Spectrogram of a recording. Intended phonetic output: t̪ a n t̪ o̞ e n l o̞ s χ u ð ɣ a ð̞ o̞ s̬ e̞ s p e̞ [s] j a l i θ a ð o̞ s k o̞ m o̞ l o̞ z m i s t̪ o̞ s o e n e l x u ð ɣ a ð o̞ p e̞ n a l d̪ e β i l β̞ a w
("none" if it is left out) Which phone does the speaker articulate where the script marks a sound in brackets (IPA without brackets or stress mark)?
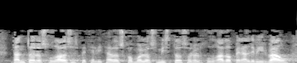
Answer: θ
